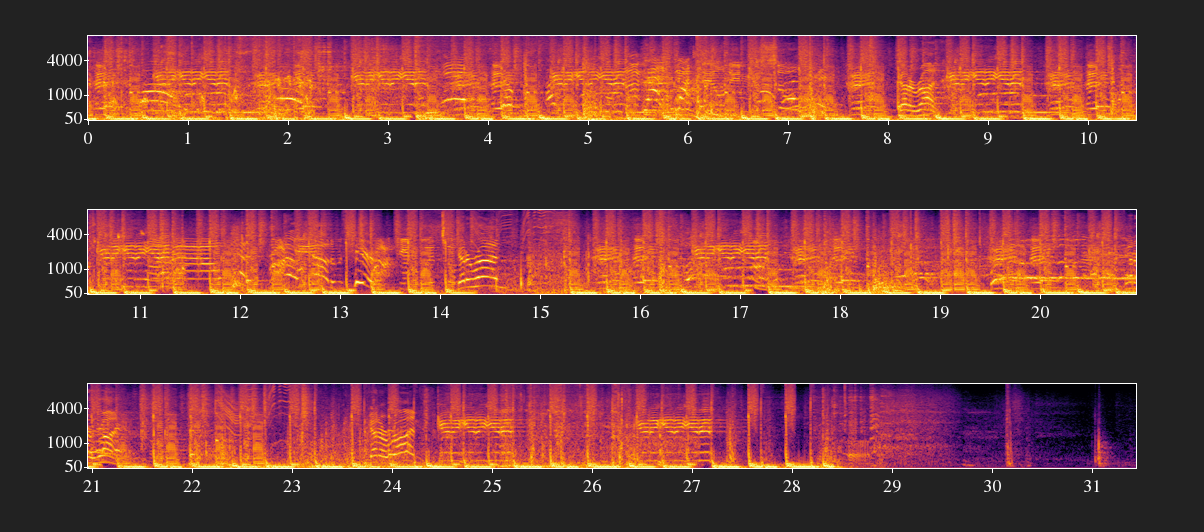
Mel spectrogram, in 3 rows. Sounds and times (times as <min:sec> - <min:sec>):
Music: 0:00.0 - 0:29.2.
